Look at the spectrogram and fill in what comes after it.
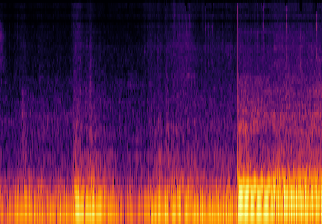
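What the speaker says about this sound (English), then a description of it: "Let's see how she warm starts. Ooh, dang. She's sounding good." A G-body car's engine just after a warm start, a loud close low idle rumble that deepens and steps up in pitch partway through as it settles into a steady throaty idle.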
